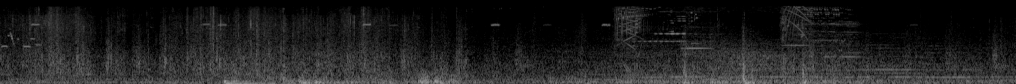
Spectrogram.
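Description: Footsteps run and rustle through dry grass.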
